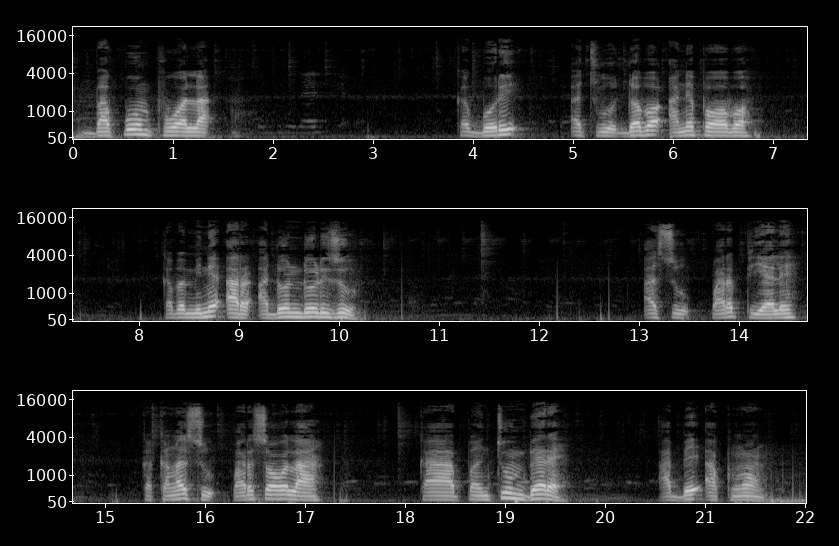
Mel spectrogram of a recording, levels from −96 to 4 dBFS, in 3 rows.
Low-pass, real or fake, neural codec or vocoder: 14.4 kHz; real; none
